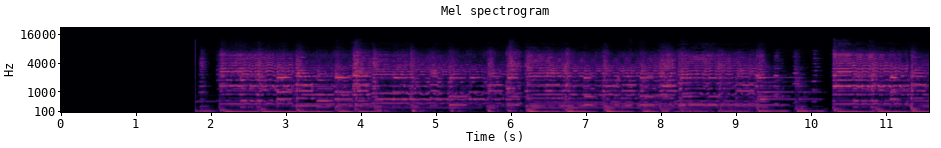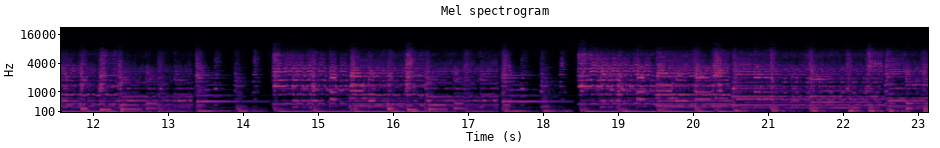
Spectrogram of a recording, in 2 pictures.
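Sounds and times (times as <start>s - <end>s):
tango music: 1.8s - 23.1s.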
